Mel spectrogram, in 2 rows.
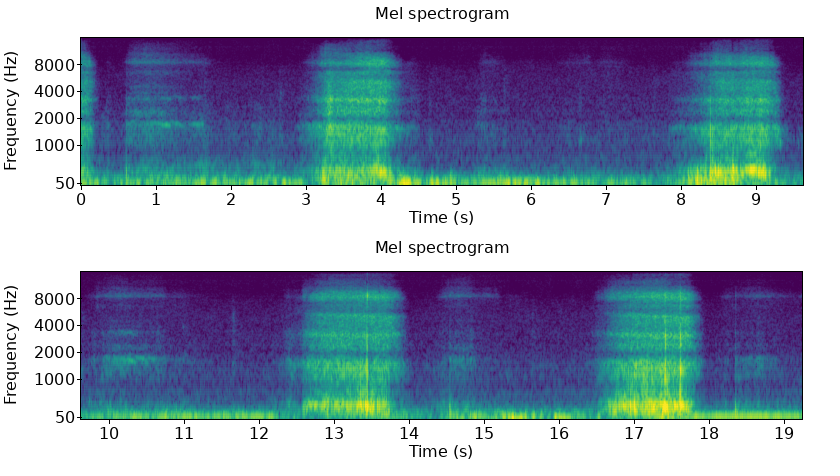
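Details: Sleeping round-bodied Shiba Inu living in a backyard, filmed January 2024, snoring: four loud, raspy, noisy breaths spaced about every four and a half seconds, with quieter rasping breathing and a low steady hum between them.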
